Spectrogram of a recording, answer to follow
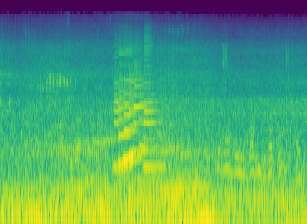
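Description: A vehicle horn sounds once, briefly, about two seconds in, its pitch shifting in steps, over a steady low rumble and distant voices.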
